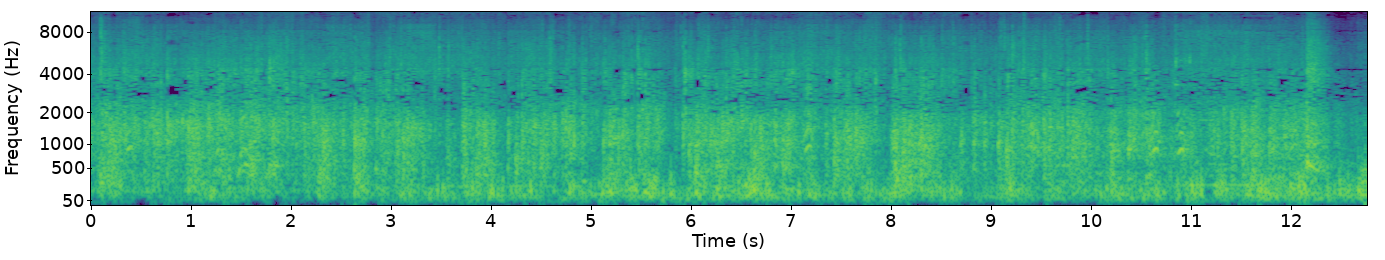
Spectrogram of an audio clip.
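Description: Flames roar and crackle loudly nearby.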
